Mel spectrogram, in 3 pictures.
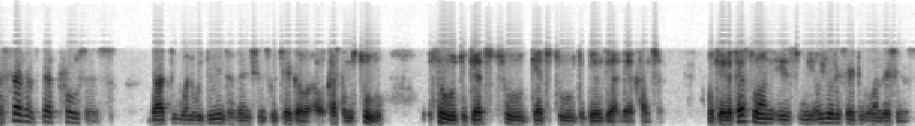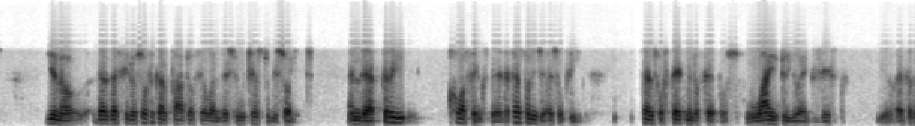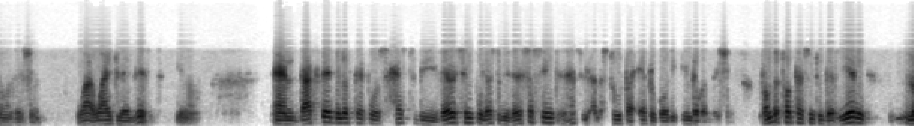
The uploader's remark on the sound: Guest on the line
